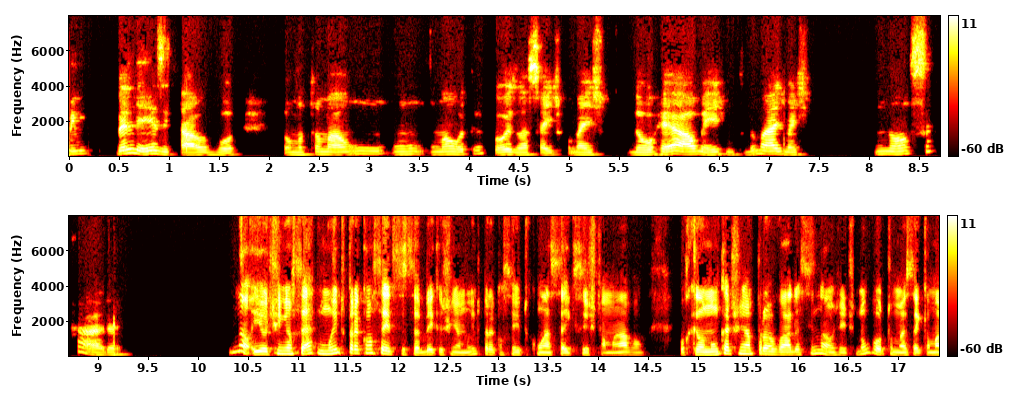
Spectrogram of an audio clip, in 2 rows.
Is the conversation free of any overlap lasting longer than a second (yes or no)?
yes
